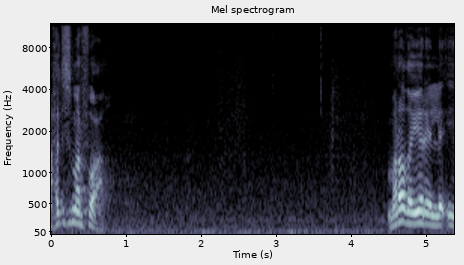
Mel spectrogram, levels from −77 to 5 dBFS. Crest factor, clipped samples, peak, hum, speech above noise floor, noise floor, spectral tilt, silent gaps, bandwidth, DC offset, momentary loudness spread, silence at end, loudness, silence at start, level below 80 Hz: 20 dB; under 0.1%; -2 dBFS; none; 31 dB; -48 dBFS; -6 dB/octave; none; 12 kHz; under 0.1%; 12 LU; 0 s; -17 LUFS; 0 s; -48 dBFS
